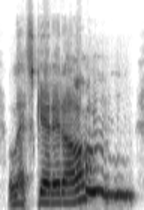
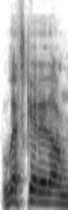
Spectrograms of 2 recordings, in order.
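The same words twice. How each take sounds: First: Sultry come-on. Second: Said in the usual way. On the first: Pretend. Streamer answering a flirty chatter [name], hammed-up slow seductive come-on. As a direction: stretch every word like a hammed-up crooner.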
